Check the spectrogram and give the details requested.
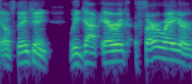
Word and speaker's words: Therwanger: an accurate way of thinking we got Eric Thor rager right did I say It Right Thurr we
